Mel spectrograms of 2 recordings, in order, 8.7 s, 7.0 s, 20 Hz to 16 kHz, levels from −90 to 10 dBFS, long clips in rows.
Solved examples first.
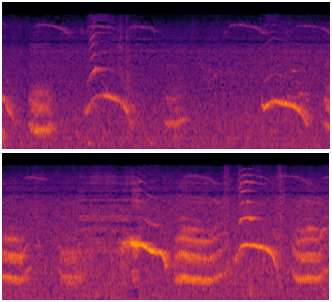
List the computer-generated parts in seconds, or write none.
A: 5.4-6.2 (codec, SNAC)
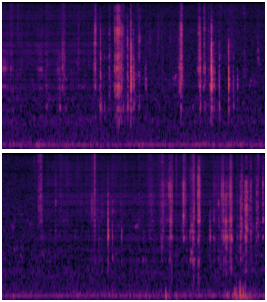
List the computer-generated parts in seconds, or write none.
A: 0.0-1.3 (autoencoder, DAC-VAE); 4.0-6.6

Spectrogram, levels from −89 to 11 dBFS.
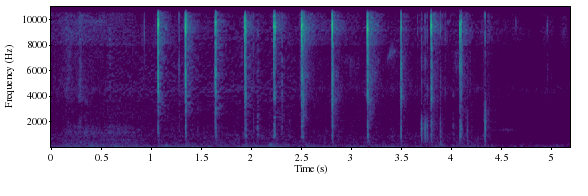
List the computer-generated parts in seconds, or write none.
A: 0.0-5.2 (vocoder, BigVGAN v2)

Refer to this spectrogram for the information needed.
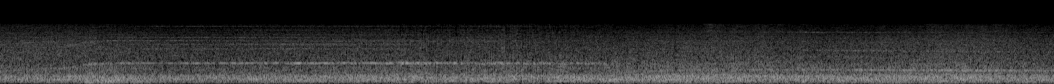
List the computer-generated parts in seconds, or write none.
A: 4.0-5.7 (vocoder, WaveNeXt)

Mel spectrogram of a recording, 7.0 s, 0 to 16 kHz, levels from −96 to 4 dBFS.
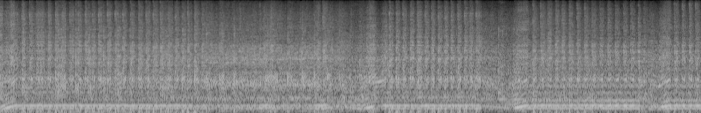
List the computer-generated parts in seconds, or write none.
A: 0.4-3.5 (vocoder, Vocos); 5.3-6.0

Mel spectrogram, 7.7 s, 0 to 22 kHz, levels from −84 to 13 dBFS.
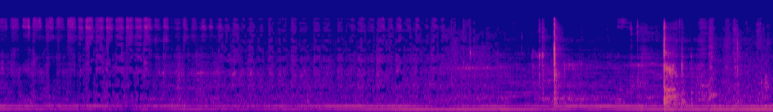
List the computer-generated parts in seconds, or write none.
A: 0.0-0.8 (codec, SNAC); 1.5-2.2; 5.0-7.1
